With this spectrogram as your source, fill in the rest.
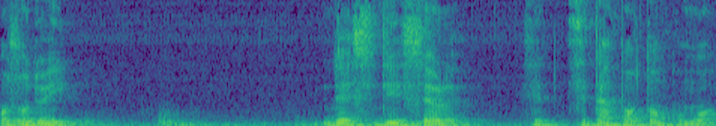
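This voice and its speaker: A man's fairly high voice at a very slow pace, monotone and flat, with audible room echo. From northern France, near Dunkirk. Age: 20s. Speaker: self-advocate with Down syndrome. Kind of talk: prepared public speech. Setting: international conference. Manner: halting, some repetitions.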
